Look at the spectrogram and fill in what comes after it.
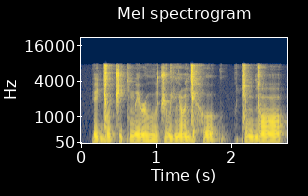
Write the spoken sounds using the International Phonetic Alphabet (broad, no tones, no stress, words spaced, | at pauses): eɟo t͡ʃecmeɹuː t͡ʃuːvʲɔ̃ːɟɛhoːkʷ | comɟɔ̃ː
